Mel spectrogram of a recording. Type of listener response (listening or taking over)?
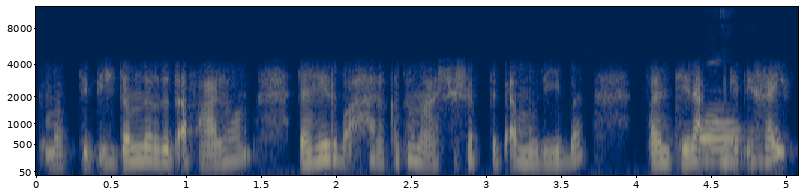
listening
